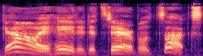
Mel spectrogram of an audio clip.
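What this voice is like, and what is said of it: Put-on accent. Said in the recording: “there I go again with an accent”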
